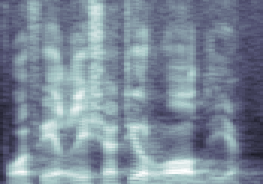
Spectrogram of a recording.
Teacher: Ra fait partie des huruf de al-idgham bi ghayri ghunna. Donc il faut introduire le tanwin qui est là dans ra sans faire ce qu'on appelle la nasalisation.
